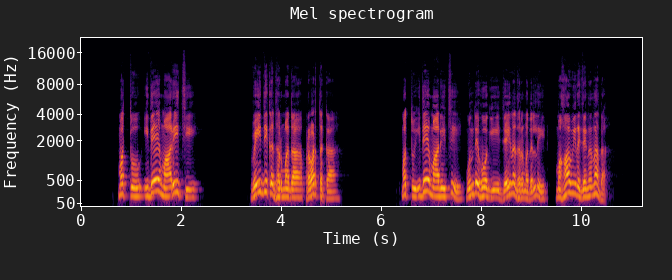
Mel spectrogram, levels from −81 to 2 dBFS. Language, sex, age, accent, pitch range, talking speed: Kannada, male, 50-69, native, 145-205 Hz, 80 wpm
